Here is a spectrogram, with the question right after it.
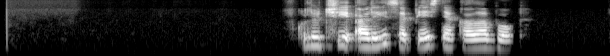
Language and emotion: Russian, neutral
